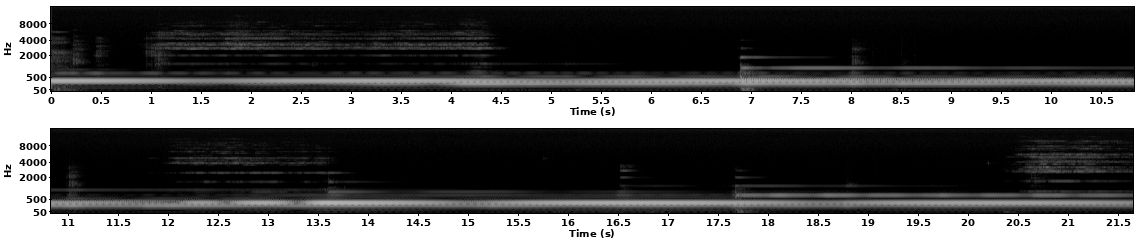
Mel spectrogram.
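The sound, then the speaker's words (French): Singing bowls ring in long, sustained tones that layer and shimmer, with a couple of soft strikes bringing in new notes around seven and eighteen seconds; no voices, steady and calm throughout. “Soyez sûr que les bols donneront exactement ce que vous avez besoin.”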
